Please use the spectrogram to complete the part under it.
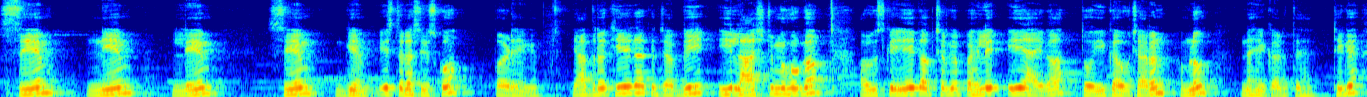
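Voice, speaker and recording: Male teacher, slightly high voice, patient, repetitive letter-by-letter explaining, light music behind. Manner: slow, repetitive, spells out each letter. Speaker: English teacher. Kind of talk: explaining lesson.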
